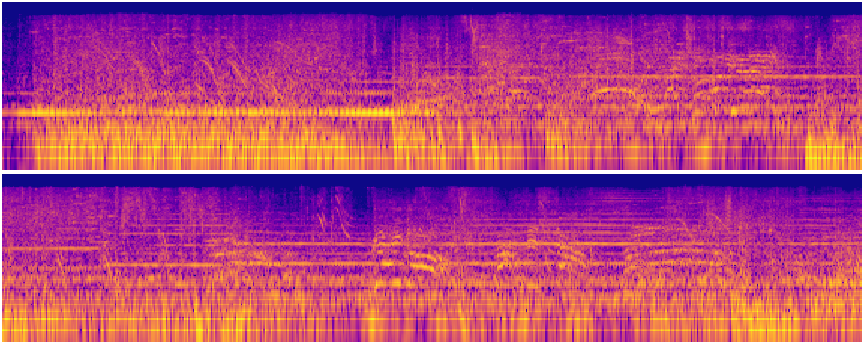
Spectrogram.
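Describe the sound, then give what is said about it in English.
Glass shatters and cascades down inside a building amid machine gun fire, a dense, continuous barrage of crashing and clattering that runs the whole clip, with voices heard through it. “Broken glass cascades down and villains fall to the floor.”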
